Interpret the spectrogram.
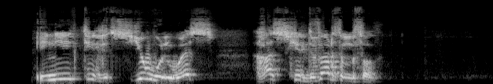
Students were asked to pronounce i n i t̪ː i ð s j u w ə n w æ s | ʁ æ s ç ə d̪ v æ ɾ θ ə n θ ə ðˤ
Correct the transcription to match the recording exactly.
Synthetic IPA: i n i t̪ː i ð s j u w ə n w æ s | ʁ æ s ç ə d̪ v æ ɾ θ ə m θ ə ðˤ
